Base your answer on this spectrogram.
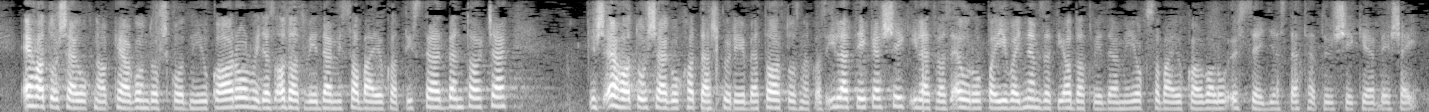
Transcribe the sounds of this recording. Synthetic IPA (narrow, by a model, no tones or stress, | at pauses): ʔɛɦɒt̪oːʃaːɡo̞knɒkːɛlɡo̞nd̪o̞ʃko̞d̪nijukɒrːoːlɦo̞ɟɒzɒd̪ɒt̪ʋeːd̪ɛlmisɒbaːjo̞kɒt̪ːist̪ɛlɛd̪bɛnt̪ɒrt͡ʃaːk | eːʃɛɦɒt̪oːʃaːɡo̞khɒt̪aːʃkø̞ɾeːbɛt̪ɒrt̪o̞znɒkɒzilːɛt̪eːkɛʃːeːɡilːɛt̪ʋɛɒzɛuɾoːpɒjivɒɟnɛmzɛt̪iɒd̪ɒt̪ʋeːd̪ɛlmijo̞ksɒbaːjo̞kːɒlvɒloːʔøsːɛɛɟːɛst̪ɛt̪hɛt̪øːʃeːkːeːrd̪eːʃɛjḭ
